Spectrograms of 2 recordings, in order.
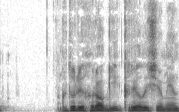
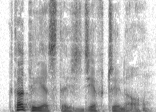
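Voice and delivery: ordinary delivery

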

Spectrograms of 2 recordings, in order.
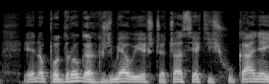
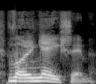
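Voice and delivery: "Wolniejszym!" yelled louder and higher, falling; husband shouts the final word at his wife; furious cry; 6 semitones higher, 10 dB louder, slower than usual. Acted. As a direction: hurl the last word with full force. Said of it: "w samą twarz powiedział".

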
